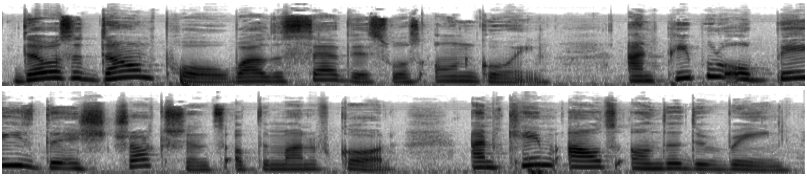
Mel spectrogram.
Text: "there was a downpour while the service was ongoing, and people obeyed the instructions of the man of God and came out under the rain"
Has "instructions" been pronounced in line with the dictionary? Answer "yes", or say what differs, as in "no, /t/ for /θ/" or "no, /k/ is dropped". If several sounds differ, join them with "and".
yes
